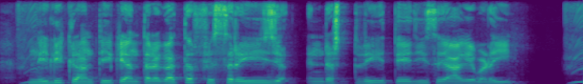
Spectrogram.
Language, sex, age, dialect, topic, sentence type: Hindi, male, 18-24, Kanauji Braj Bhasha, agriculture, statement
